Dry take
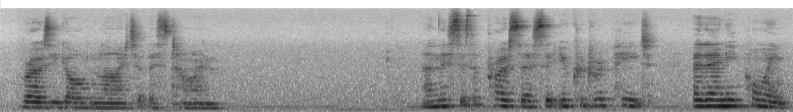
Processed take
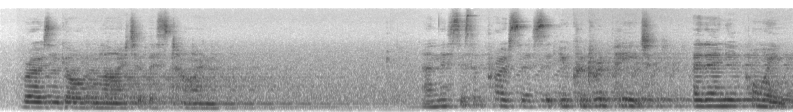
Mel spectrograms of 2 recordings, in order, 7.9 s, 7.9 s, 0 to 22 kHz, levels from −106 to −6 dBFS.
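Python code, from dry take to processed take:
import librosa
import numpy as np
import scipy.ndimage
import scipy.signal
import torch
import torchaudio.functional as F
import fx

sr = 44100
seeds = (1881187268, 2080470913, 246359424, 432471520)

y = scipy.signal.sosfilt(scipy.signal.butter(2, 400.0, 'highpass', fs=sr, output='sos'), x)
y = fx.echo_bbd(y, sr, ms=192, stages=4096, feedback_pct=78, wet_db=-12)
y = fx.rider(y, sr, range_db=5, speed_s=0.5)
y = fx.high_shelf(y, sr, hz=3600.0, db=fx.steps((0.0, -8.0), (4.63, -2.0)))
y = F.gain(torch.from_numpy(y), -7.5).numpy()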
